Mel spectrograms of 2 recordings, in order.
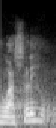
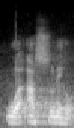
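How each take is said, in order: First: The hamza is dropped and the words run together. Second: A glottal stop separates the words at the hamza. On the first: The speaker calls it wrong. "enggak boleh" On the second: The speaker calls it right. "harus ya wa aslihu"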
